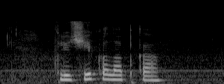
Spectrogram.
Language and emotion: Russian, neutral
